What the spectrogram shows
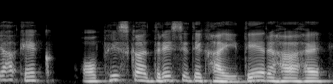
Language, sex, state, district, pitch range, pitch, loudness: Hindi, male, Jharkhand, Ranchi, 150-185 Hz, 170 Hz, -17 LUFS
